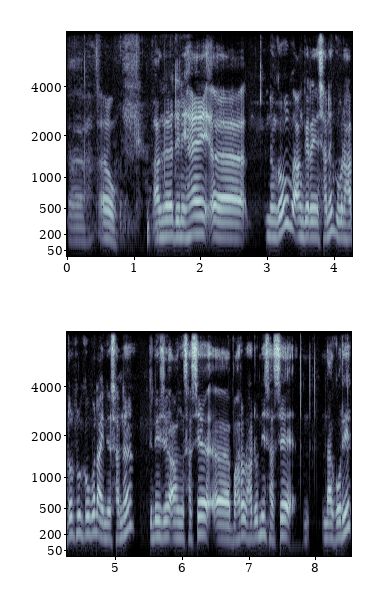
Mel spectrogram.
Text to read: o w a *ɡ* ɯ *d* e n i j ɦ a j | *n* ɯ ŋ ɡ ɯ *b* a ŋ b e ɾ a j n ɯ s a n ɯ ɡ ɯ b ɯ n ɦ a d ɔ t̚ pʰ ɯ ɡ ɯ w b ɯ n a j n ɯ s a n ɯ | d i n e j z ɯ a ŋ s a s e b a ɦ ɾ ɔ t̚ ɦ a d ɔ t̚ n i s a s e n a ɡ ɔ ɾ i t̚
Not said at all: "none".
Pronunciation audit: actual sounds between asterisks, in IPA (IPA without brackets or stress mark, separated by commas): ŋ, d, n, w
